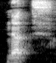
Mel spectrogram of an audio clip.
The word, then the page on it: Nuks: Yes!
